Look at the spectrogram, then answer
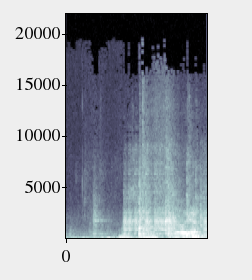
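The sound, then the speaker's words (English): A door is pulled open to let a dog, Luz, out, with a brief, rushing scrape that swells and lingers for about a second, with faint voices murmuring in the background. “You can leave it open. I don't think anybody's in there.”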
